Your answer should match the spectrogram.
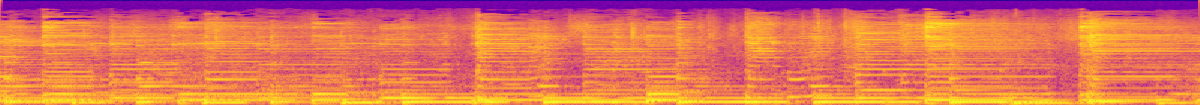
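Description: Fingerpicked steel-string acoustic guitar playing a country blues, with a steady repeating bass line under picked melody notes.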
